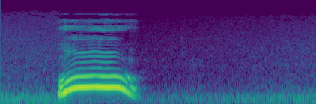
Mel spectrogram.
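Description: A woman's short, high 'ooh' exclamation, about half a second long, rising and then falling in pitch, over a faint low hum.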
